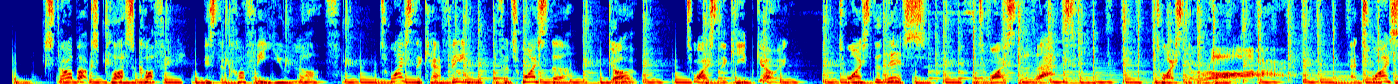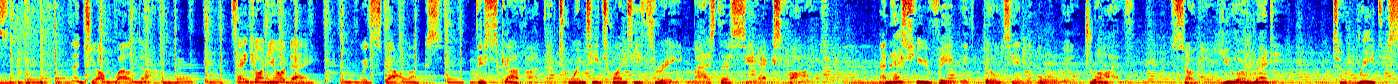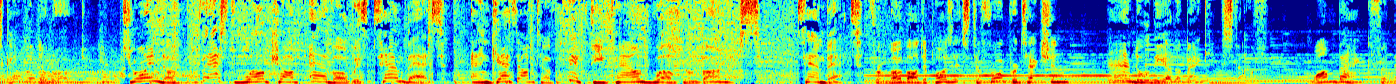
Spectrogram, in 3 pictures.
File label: english british commercial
